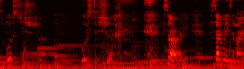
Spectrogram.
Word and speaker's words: Worcestershire: uk as a canadian is knowing how to pronounce worcestershire worcestershire sorry for some reason i read that as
